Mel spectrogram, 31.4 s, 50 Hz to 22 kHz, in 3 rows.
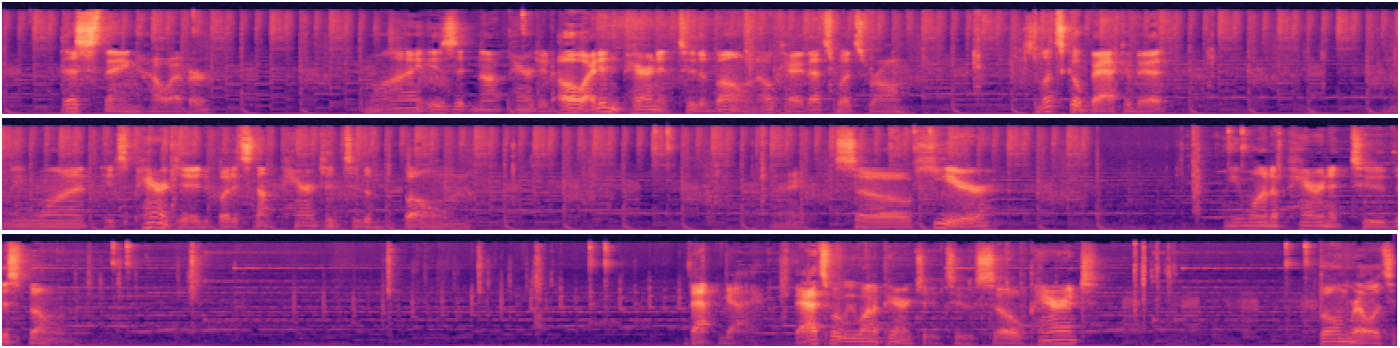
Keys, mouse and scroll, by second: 1.5-4.0 drag, 6.1 Right, 6.5 Right, 8.1 ctrl+z, 14.3 ctrl+Tab, 16.2 Right, 17.4-19.3 right drag, 19.9-21.8 right drag, 21.8 shift+click, 25.5-26.8 right drag, 28.4 ctrl+p.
